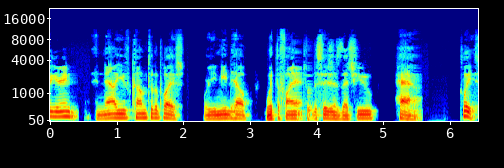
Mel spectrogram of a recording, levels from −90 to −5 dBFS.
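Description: From start to end the speech sounds rough and grainy. There is noise between the harmonics, and the top band sounds thin and synthetic. The likely cause is low-delay AAC compression of the AAC-ELD kind used for video calls. Its short frames give coarse frequency resolution, and at this low bitrate the damage is plainly audible. The grain fits a bitrate around 32 kbps.

AAC frame loss with concealment first hits at 0.31 to 0.59 s, just before "and now you've come". About 200 ms is missing. The decoder repeats the last good spectrum, so the gap turns into a smeared, noisy patch. At 2.05 to 2.07 s, between "come to the place" and "where you need help", a 20 ms loss leaves a brief phasey blip. At 3.69 to 3.99 s, after "need help with the" and before "that you", about 160 ms of losses are scattered across 240 ms. The longest run lasts under a tenth of a second, so the sound smears. At 5.47 to 5.67 s, 180 ms goes missing, which gives another noisy, smeared stretch.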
